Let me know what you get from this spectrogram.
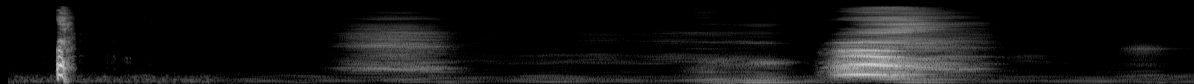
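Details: A sharp click, then bursts of distorted, effects-laden guitar noise, with no animal voice. The swells rise and fade twice over a low electrical hum.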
